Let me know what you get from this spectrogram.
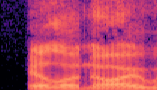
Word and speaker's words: Illinois: They've got West Virginia, the mighty Delaware, Illinois, where the S is silent, Iowa, Northwestern, UMass.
